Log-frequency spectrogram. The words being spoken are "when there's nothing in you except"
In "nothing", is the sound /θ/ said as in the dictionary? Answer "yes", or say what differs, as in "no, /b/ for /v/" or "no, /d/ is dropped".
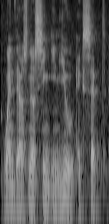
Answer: no, /s/ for /θ/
